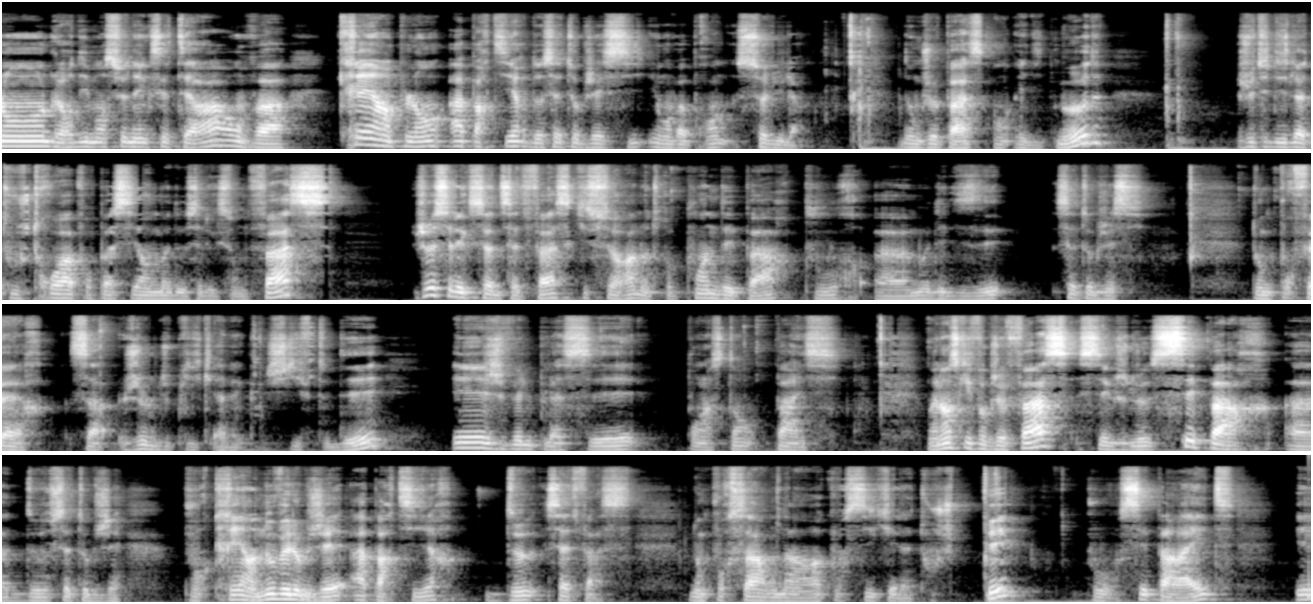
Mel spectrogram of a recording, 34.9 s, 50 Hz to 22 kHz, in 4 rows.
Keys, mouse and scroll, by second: 1.1-4.1 scroll up 3, 5.7 Tab, 7.8 3, 10.9 click, 11.3-11.7 scroll down 2, 11.7 middle click, 12.4 middle click, 13.0 middle click, 16.7-17.0 scroll up 3, 17.0 middle click, 19.0 shift+d, 23.3 middle click, 24.2 click, 24.7 click, 25.2-25.5 scroll down 2, 25.5 middle click, 27.4-28.2 scroll up 1, 30.2 middle click, 32.7 p.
